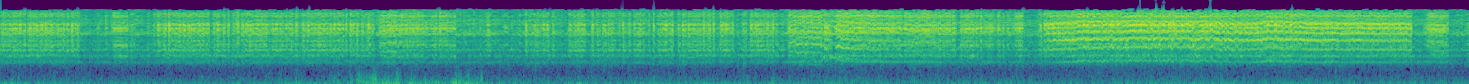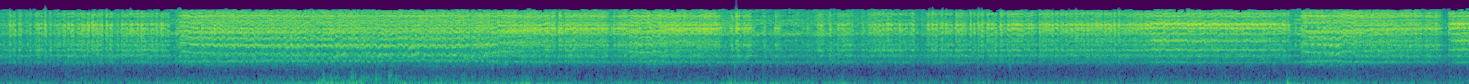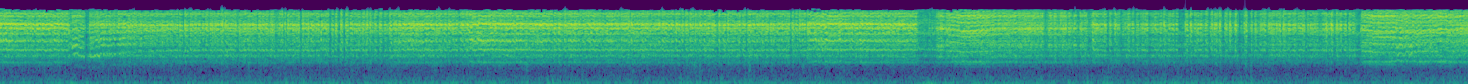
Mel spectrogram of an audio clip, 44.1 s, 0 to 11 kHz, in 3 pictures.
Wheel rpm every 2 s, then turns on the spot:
200, 200, 200, 200, 200, 200, 200, 200, 200, 190, 200, 200, 200, 200, 200, 190, 200, 200, 200, 200, 200, 200.
none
